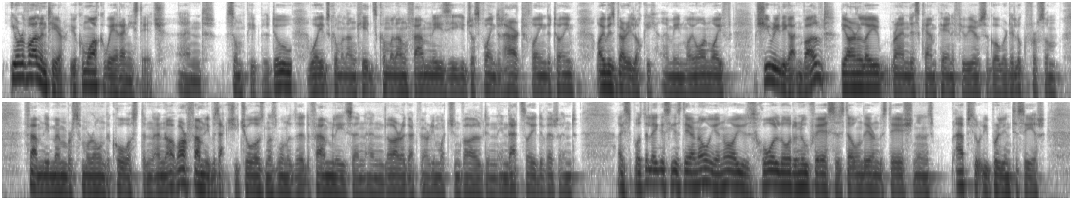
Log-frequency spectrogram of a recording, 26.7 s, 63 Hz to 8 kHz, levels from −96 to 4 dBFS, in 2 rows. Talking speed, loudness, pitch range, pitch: 265 wpm, -22 LUFS, 90-105 Hz, 95 Hz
